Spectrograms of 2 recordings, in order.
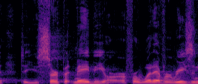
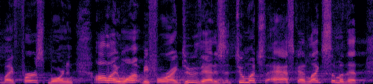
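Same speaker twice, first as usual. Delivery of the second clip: acted plea in a raised pitch; pleading self-justification; 7 semitones higher, 3 dB louder than usual. Old father explaining his last wish, pleading self-justification. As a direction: plead your case higher and insistently.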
